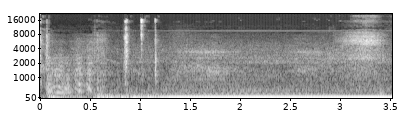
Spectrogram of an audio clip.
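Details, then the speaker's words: Hyundai i10 salvage, front-end damage, 58,000 miles, petrol: starter catches fast, then settles into a steady, slightly elevated idle with smooth low hum; revs slightly high at start but seems fine; normal start. "so it started off the revs were slightly high. It seems all right to me to be honest with you."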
